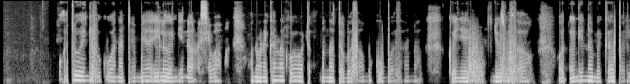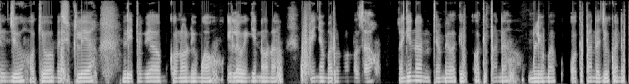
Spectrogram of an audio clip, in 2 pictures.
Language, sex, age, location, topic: Swahili, male, 18-24, Nakuru, government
